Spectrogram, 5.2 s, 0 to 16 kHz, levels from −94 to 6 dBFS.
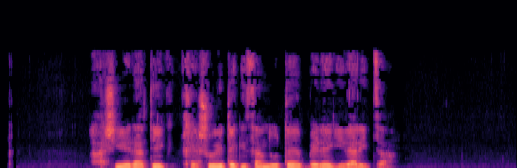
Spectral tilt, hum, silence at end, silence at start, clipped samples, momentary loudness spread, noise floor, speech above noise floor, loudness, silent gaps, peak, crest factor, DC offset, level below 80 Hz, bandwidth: -5.5 dB/octave; none; 1.25 s; 0.9 s; under 0.1%; 12 LU; -70 dBFS; 49 dB; -21 LUFS; none; -4 dBFS; 18 dB; under 0.1%; -52 dBFS; 11.5 kHz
